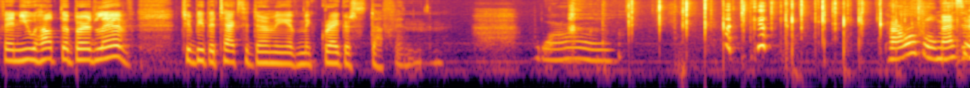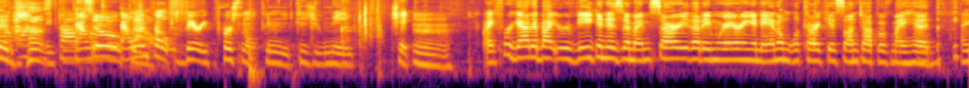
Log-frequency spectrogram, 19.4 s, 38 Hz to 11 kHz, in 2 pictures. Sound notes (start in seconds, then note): 6.2 snapping fingers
